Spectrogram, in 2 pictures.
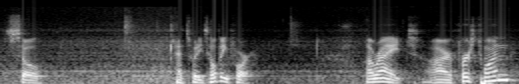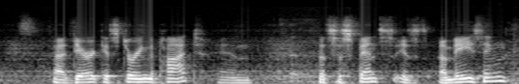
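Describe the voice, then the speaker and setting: A man hosting a live coffee house show, casual and halting, with lots of fillers and dry little jokes. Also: on the high side, animated, dark tone, dull audio. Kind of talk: casual live emcee patter.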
